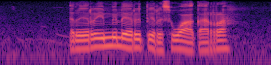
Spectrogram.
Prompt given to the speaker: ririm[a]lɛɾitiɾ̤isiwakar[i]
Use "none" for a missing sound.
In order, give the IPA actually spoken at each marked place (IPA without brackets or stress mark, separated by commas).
i, a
